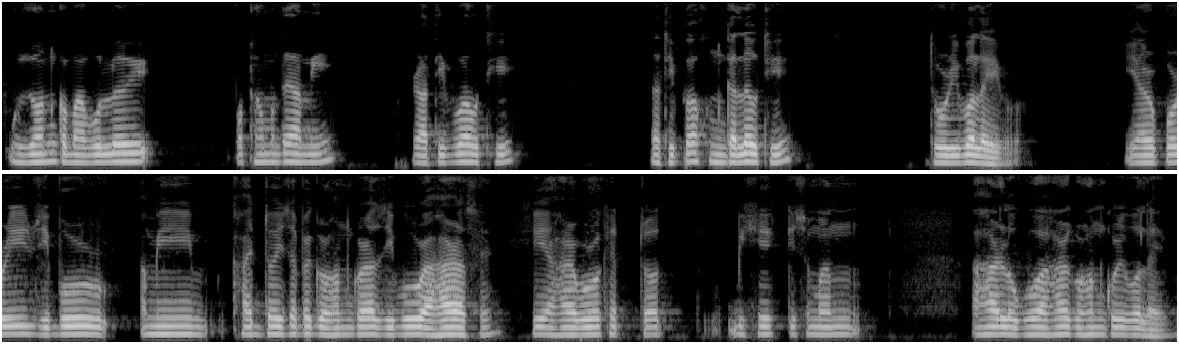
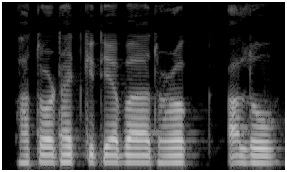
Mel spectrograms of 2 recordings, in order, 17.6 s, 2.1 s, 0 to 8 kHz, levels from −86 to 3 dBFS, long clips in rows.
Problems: background sounds at intervals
